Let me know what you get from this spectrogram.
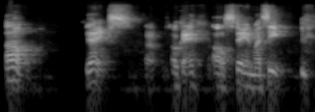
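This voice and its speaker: A man's voice: on the high side, unhurried, bright, forceful tone. A man playing a doting, sappy young boyfriend who gets nervous under pressure, at a script table read. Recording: roomy, echoing pickup.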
